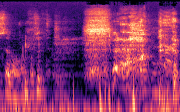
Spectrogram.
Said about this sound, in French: Oui, t'as le droit de tousser pendant ce temps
